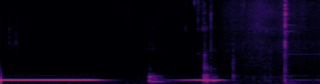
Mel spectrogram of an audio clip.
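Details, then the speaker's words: Tuning fork tone in an acted, non-professional ENT hearing check for a muffled, plugged ear: steady low pure hum fading out, then fork struck again, ringing briefly as it's brought from far to near the ear. "โอเคฉันจะเพิ่มระดับเสียงของส้อมเสียงฟังอย่างตั้งใจมีความรู้สึกเหมือนมีไดอะแฟรมตรงนี้ไหม?"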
